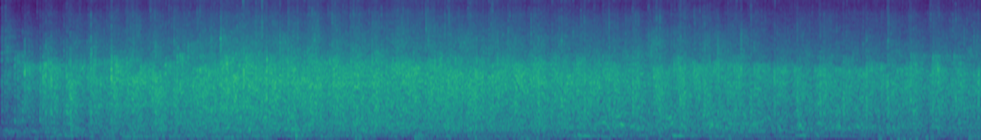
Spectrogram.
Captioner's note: applause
